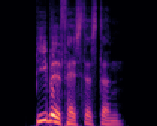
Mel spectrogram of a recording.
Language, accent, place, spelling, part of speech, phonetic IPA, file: German, Germany, Berlin, bibelfestesten, adjective, [ˈbiːbl̩ˌfɛstəstn̩], De-bibelfestesten.ogg
- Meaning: 1. superlative degree of bibelfest 2. inflection of bibelfest: strong genitive masculine/neuter singular superlative degree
